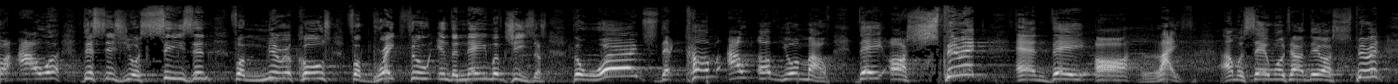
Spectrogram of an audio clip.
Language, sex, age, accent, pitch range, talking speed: English, male, 50-69, American, 195-245 Hz, 165 wpm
